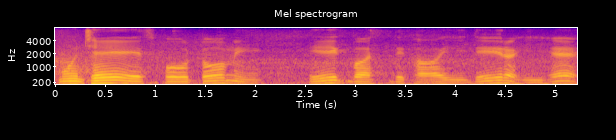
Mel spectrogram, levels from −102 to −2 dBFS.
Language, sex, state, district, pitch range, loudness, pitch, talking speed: Hindi, male, Madhya Pradesh, Katni, 110-135 Hz, -19 LUFS, 120 Hz, 115 wpm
